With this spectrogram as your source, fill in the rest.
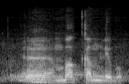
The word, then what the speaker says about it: Mbokam Lebo: Mbokam Lebo. Mbokam Lebo. C'est en Lebo, quoi. Il faut le prononcer en bon Lebo.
